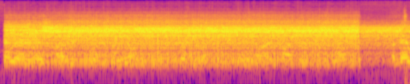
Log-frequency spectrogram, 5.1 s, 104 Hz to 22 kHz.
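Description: A weak low-power CB radio transmission on a Rotel RVC230 FM set, heard as a steady loud hiss of static with a muffled, barely intelligible voice buried in the noise, ending with a short squelch drop.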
